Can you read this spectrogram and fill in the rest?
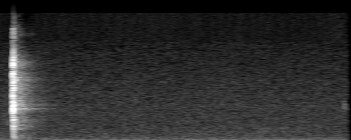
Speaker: there's a second caulk at this position it's ready to fire but it's very easy to get it to this position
